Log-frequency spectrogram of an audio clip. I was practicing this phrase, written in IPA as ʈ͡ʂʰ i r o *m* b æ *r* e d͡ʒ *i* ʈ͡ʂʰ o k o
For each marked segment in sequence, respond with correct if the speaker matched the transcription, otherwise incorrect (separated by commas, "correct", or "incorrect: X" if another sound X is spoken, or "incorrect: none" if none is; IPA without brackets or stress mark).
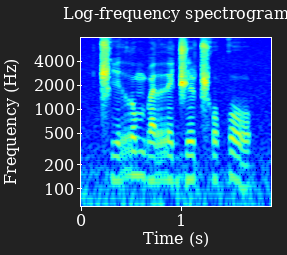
correct, correct, correct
